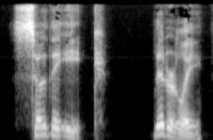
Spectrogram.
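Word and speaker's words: ik: Well, in parts of eastern England, especially around Norfolk, people pronounced that word with a hard K sound at the end. So they said eek, usually spelled I-K.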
